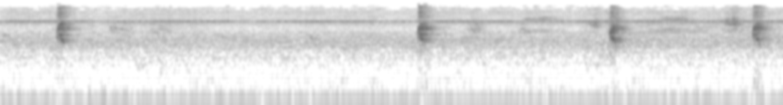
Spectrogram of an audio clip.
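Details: A violaceous euphonia, one of a pair foraging for food in Pernambuco, Brazil, gives four short, sharp high notes at uneven intervals over about four seconds against a steady thin insect whine.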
